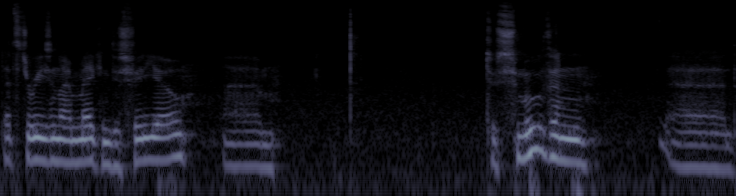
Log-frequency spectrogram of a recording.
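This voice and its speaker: Recording his first vlog, a man from the Netherlands with a Dutch accent speaks unscripted to camera, hesitant and full of ums and uhs as he searches for words. He talks slowly and pauses often in a mellow, medium-pitched voice with a breathy edge.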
